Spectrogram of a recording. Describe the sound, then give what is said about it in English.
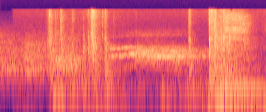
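A door buzzer drones for about a second amid a few mechanical clunks, then the door clatters open loudly, with no voices. “Buzz me in! I'll explain everything!”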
